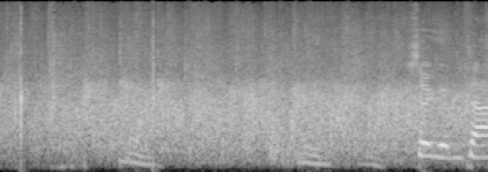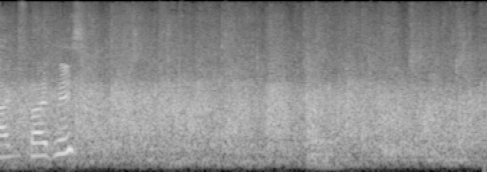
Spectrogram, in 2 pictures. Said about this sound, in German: Ein herzliches Willkommen, ein tosender Applaus möchte ich sagen, dem Bundesgesundheitsminister Dr. Karl Lauterbach.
